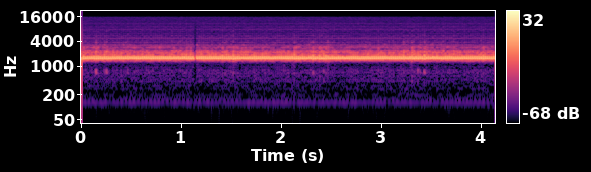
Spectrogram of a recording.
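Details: Unbroken churring trill of a European mole cricket, Pabing, Austria, 31 May 2021, holding a steady pitch and loudness for the whole stretch, with only a tiny flicker about a second in.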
